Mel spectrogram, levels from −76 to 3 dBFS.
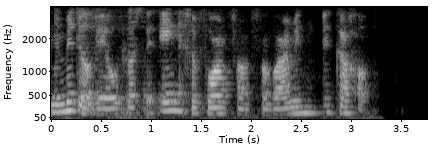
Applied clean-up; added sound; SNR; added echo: neural mask model DeepFilterNet 3.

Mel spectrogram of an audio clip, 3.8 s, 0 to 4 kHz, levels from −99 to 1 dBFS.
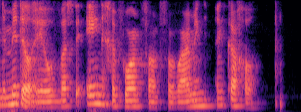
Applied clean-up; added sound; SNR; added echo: none; none; none; none.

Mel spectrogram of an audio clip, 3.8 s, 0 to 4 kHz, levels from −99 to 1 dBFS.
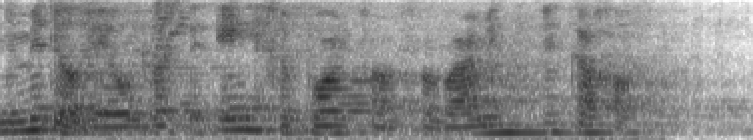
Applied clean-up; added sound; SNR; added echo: neural separator model SepFormer DNS4.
